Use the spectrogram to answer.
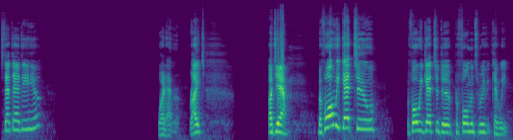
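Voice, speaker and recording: A man giving casual reaction commentary as a video host, excitable and rambling, often repeating his phrases. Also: high-pitched, measured pace, long pauses. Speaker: host of a K-pop reaction channel. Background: pop music from the video being watched.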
